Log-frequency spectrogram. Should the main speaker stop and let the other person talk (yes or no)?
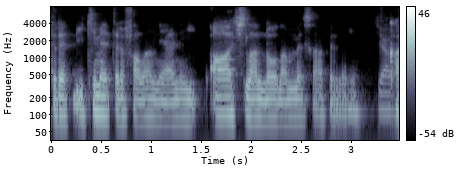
yes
